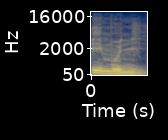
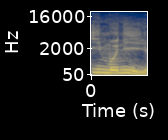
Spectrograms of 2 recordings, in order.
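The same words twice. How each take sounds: First: The name is said without an 'ee' vowel. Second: The name is said with an 'ee' vowel. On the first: The speaker calls it wrong. "et non pas" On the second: The speaker calls it right. "avec le son I"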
